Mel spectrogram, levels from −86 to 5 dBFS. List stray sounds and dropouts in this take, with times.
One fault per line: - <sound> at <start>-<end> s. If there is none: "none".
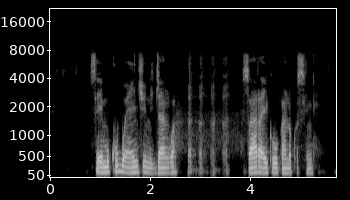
- laugh at 2.7-3.6 s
